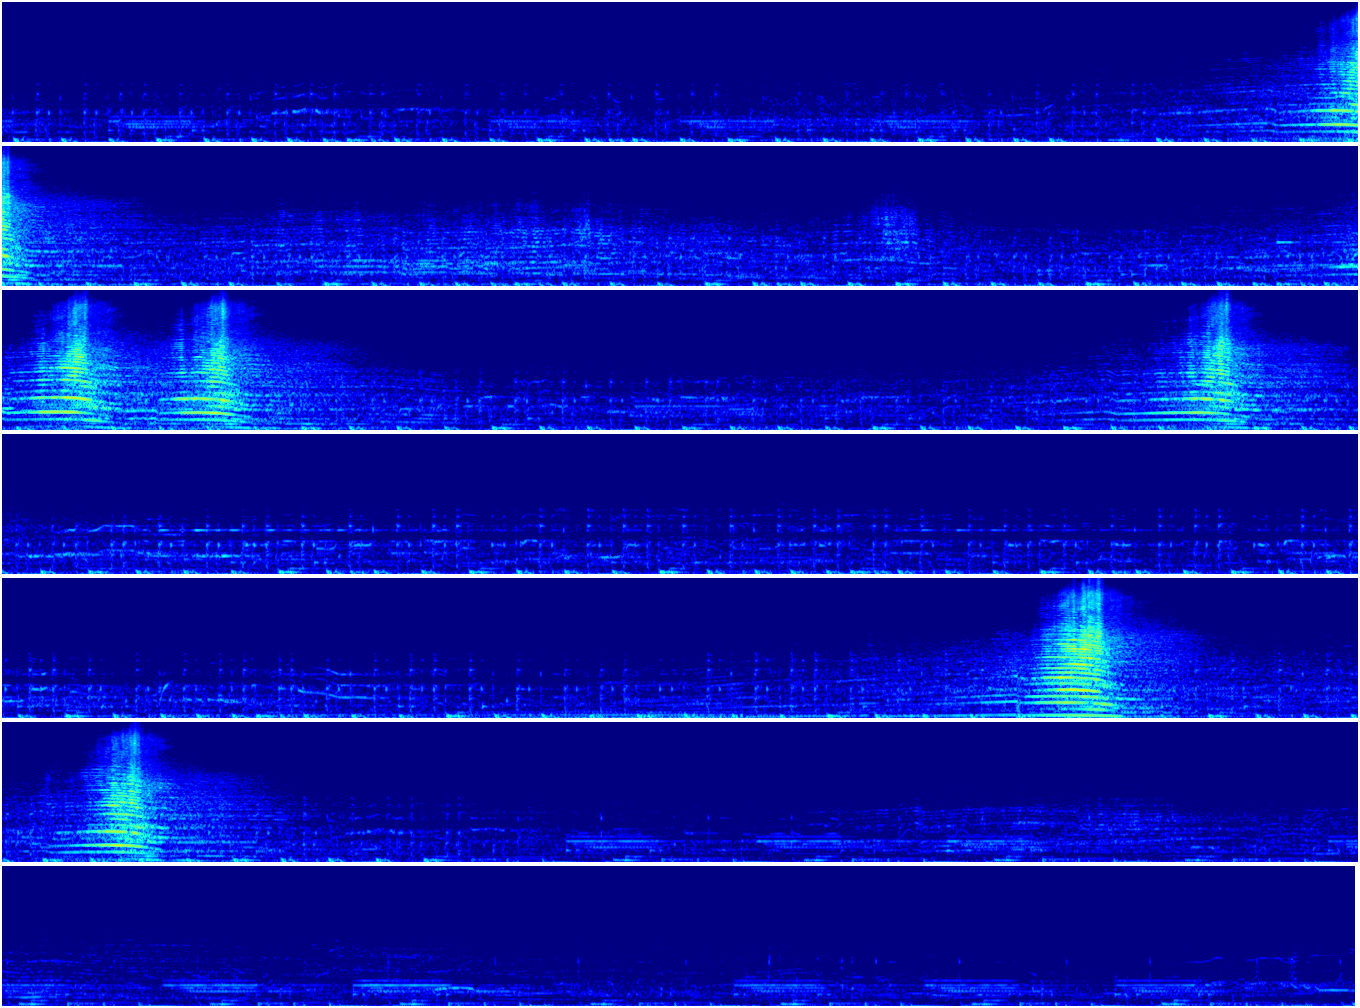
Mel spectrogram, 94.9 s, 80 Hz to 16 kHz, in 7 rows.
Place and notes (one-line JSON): {"title": "Towcester, UK - british motorcycle grand prix 2022 ... motogarnd prix ...", "date": "2022-08-06 09:55:00", "description": "british motorcycle grand prix 2022 ... moto grand prix free practice three ... zoom h4n pro integral mics ... on mini tripod ... plus disco ...", "latitude": "52.08", "longitude": "-1.02", "altitude": "158", "timezone": "Europe/London"}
